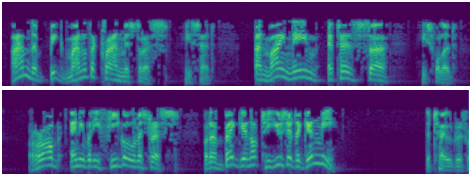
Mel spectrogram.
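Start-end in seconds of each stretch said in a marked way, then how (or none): 0.1-10.1 higher, hesitant little clan chief; worried. A narrator's reading. Worried Feegle chief reveals his name to hag, anxious. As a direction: give the name reluctantly, pitched up. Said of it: "looked up very worried".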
